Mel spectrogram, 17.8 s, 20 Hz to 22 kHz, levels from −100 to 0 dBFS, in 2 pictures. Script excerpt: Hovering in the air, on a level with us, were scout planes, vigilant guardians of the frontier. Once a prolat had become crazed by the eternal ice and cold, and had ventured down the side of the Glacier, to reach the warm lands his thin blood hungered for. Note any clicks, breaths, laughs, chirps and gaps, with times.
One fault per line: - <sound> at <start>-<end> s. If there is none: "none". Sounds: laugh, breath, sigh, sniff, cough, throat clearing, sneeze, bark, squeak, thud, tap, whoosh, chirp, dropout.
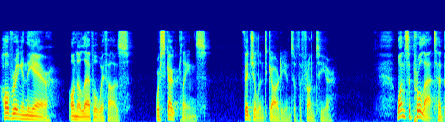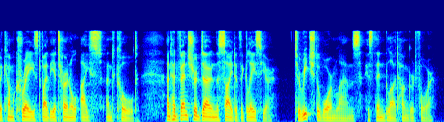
none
